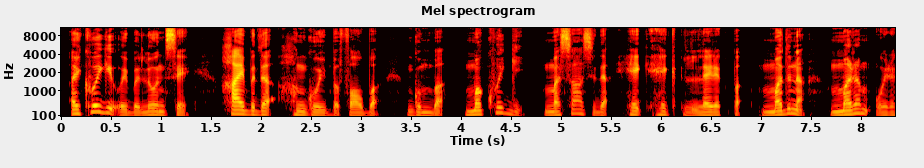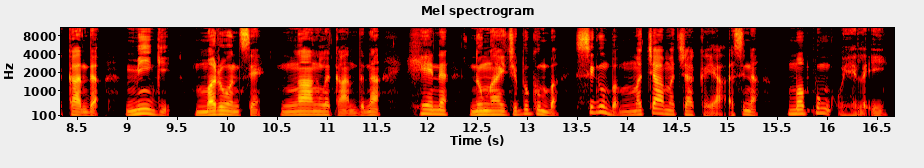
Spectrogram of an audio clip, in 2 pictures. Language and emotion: Manipuri, neutral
